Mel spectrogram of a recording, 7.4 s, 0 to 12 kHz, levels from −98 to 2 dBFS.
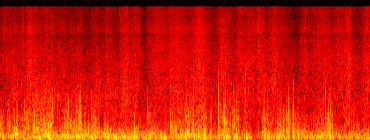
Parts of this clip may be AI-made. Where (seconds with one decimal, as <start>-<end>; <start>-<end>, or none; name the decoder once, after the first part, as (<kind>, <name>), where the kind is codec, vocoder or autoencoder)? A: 3.0-4.2 (autoencoder, DAC-VAE)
